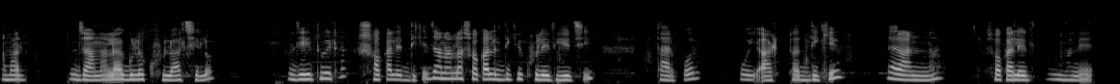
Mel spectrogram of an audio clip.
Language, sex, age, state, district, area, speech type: Bengali, female, 18-30, West Bengal, North 24 Parganas, rural, spontaneous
